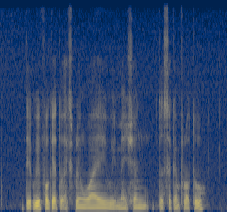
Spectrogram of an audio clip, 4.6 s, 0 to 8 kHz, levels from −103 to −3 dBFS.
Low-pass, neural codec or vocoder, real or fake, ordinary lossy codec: none; none; real; none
